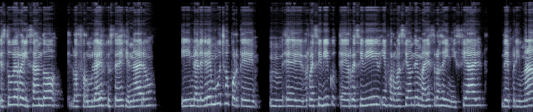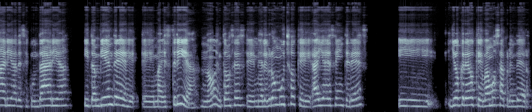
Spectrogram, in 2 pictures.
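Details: Adult woman speaking Spanish; normal speech.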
